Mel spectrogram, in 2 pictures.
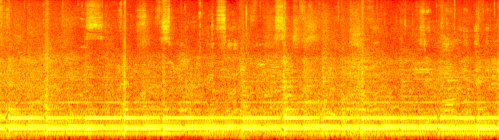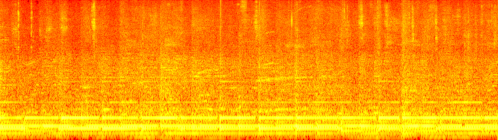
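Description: Electric guitar played through a Keeley Eccos delay and looper pedal: a held chord layered with repeating notes that pulse about twice a second.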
